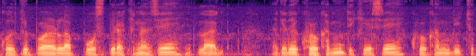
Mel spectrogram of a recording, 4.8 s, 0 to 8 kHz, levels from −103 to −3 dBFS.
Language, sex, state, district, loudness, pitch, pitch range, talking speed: Nagamese, female, Nagaland, Kohima, -19 LUFS, 90 Hz, 85-100 Hz, 240 wpm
